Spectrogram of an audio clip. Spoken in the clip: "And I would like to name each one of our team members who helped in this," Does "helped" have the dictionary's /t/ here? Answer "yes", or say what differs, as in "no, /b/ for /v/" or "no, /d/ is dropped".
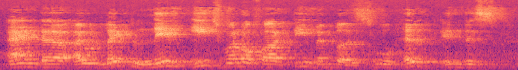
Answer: no, /t/ is dropped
